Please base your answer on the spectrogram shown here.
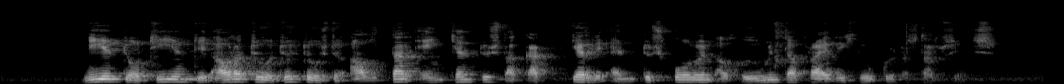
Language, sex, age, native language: Icelandic, male, 60-69, Icelandic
